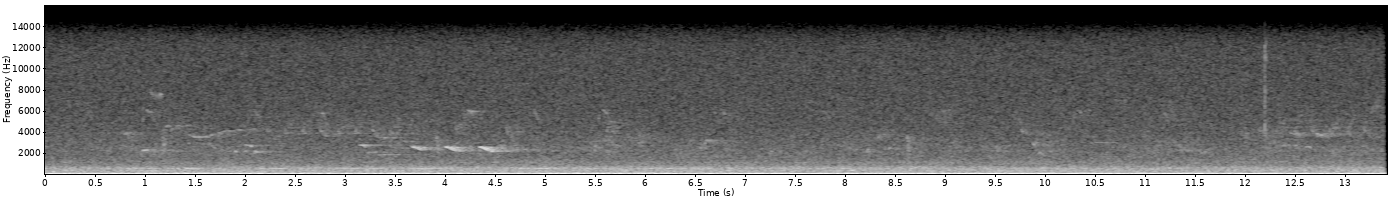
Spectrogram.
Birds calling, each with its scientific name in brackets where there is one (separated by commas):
unidentified bird, Tufted Titmouse (Baeolophus bicolor)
